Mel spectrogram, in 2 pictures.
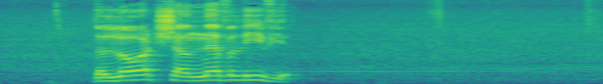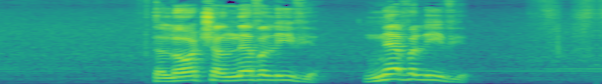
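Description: A man speaks calmly and close to a phone microphone, in short bursts with pauses.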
